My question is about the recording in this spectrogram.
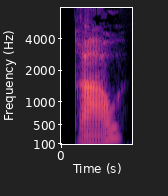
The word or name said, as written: drager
